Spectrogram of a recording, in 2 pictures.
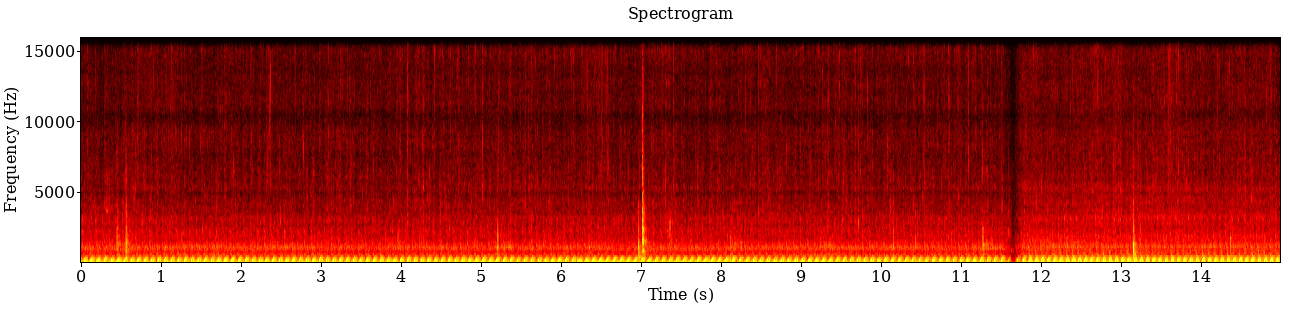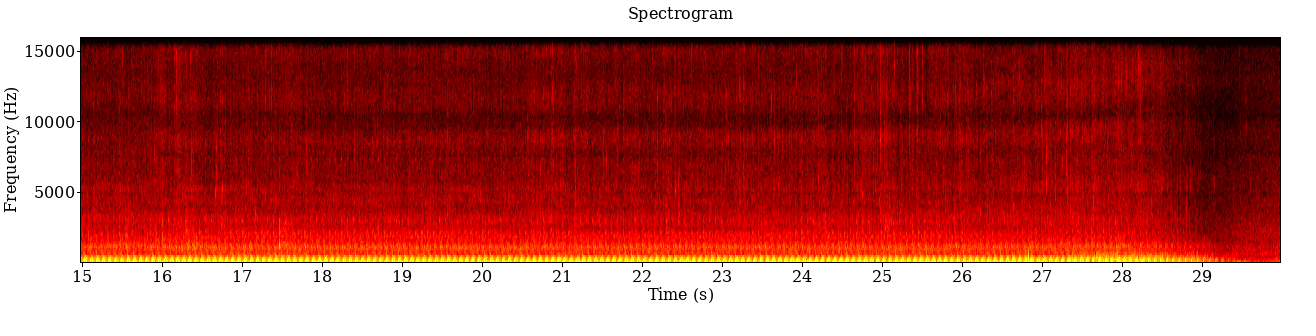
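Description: Small fishing boat's engine running steadily under way, with a momentary drop about twelve seconds in; the engine sound dies away near the end.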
